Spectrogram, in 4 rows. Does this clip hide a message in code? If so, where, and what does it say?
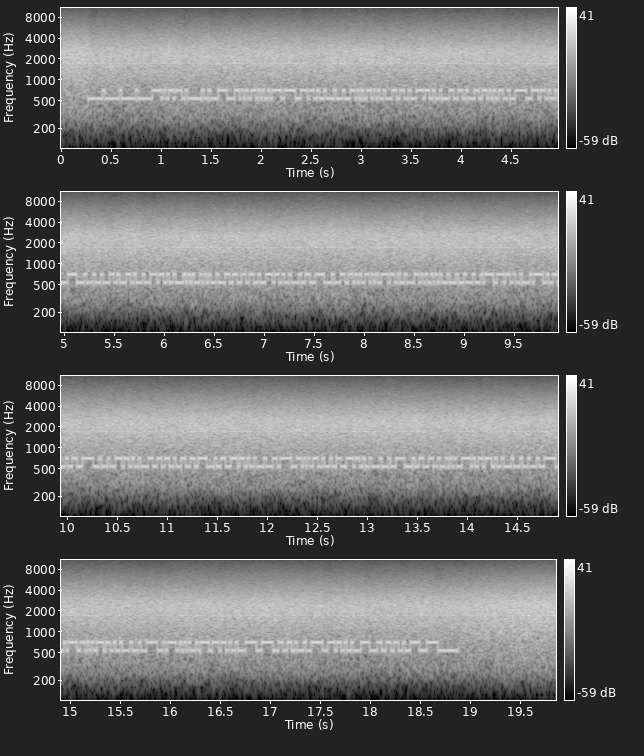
Yes: RTTY (45.45 baud, 170 Hz shift) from 0.3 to 18.9 s, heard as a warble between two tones, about 620 Hz centre, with radio static. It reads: 94435 14470 87405 91771 66780 29744 46113 32251 80892 75402 19206 11534 15363 55815 98095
